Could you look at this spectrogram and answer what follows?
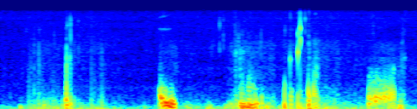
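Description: Irregular low gurgling and rumbling bursts from the belly: stomach growling from hunger, a normal sound.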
